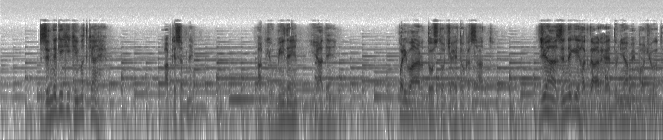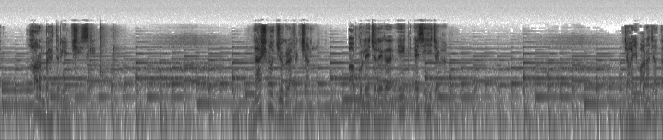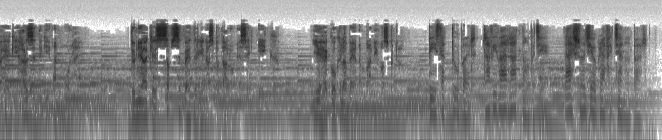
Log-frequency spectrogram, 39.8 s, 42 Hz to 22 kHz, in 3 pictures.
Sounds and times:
Music: 0.0s - 39.7s
Speech: 0.8s - 2.2s, 3.3s - 3.9s, 5.1s - 6.8s, 8.0s - 9.8s, 10.8s - 15.3s, 18.3s - 19.6s, 20.2s - 22.2s, 25.8s - 28.2s, 29.1s - 32.1s, 32.7s - 39.4s.

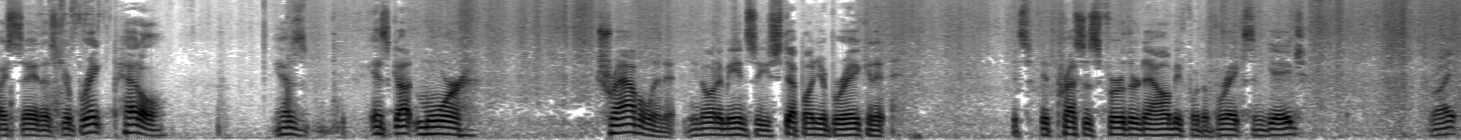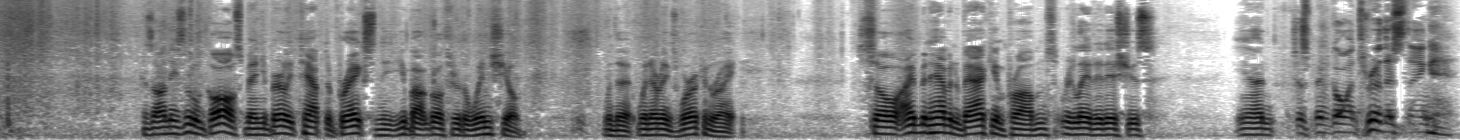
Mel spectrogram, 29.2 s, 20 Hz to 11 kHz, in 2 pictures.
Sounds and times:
Speech: 0.0s - 1.7s, 2.7s - 4.8s, 6.0s - 9.0s, 10.1s - 13.1s, 14.3s - 14.7s, 16.0s - 19.9s, 20.6s - 22.0s, 23.2s - 26.2s, 27.0s - 29.2s.

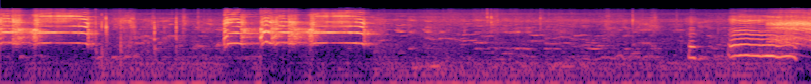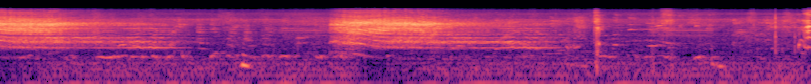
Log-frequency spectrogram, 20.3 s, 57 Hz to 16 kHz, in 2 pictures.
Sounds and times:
Speech: 4.7s - 9.9s, 11.4s - 14.3s, 17.0s - 20.2s.

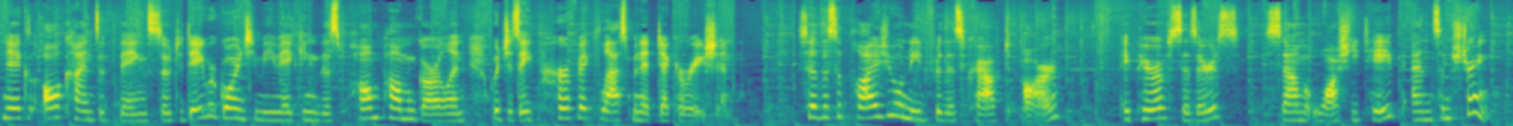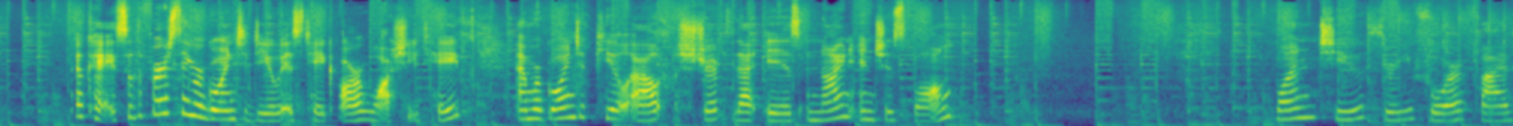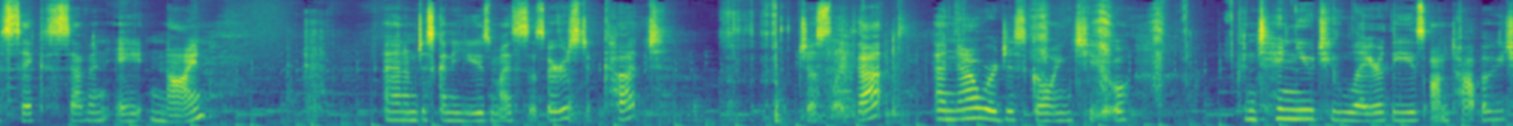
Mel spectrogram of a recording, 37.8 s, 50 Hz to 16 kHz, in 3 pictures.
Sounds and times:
Speech: 0.0s - 12.5s, 13.2s - 20.6s, 23.2s - 27.0s, 28.4s - 30.8s, 31.9s - 34.6s, 35.5s - 37.8s
Music: 0.0s - 37.8s.

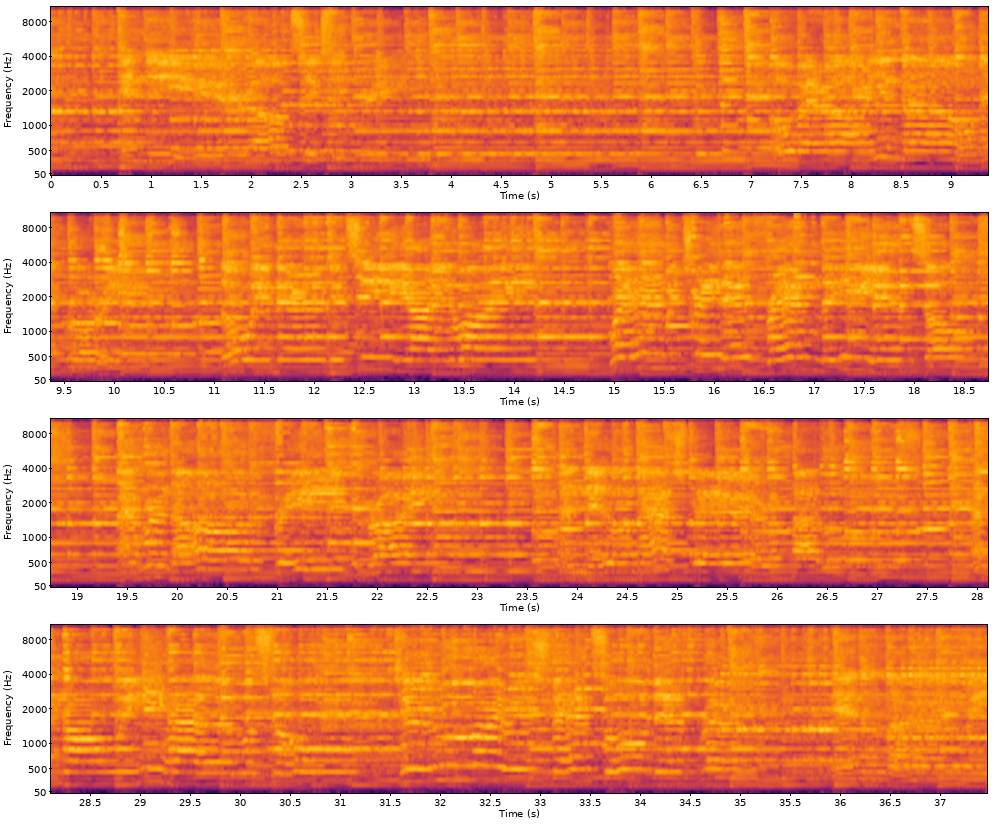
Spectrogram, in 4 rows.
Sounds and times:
Bluegrass: 0.0s - 37.4s
Mandolin: 0.0s - 37.4s
Singing: 0.7s - 3.6s, 23.8s - 26.8s, 35.9s - 37.4s.

